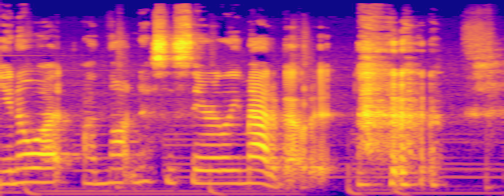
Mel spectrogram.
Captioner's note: laughs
